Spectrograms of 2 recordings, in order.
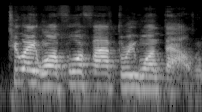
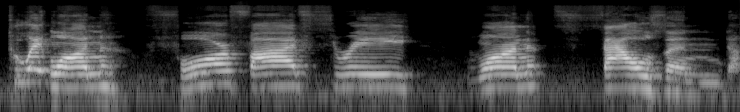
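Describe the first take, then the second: First: The number is said at normal speed. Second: The number is said slowly and deliberately.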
